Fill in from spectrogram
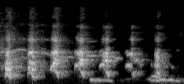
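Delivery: high, long laugh; real high-pitched laughter. Real, not acted. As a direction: laugh heartily at your own story. Laughs at her own story.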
